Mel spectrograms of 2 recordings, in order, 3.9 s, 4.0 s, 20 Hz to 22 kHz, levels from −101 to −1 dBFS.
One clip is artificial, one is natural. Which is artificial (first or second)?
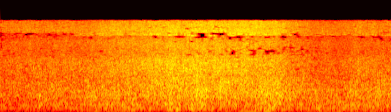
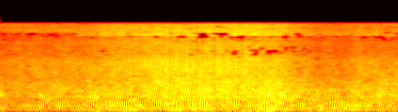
second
